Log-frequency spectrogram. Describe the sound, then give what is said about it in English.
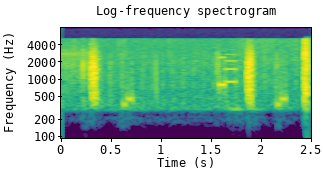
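Courtesy tones from the linked 6-1 and 8-2 repeaters over a tinny radio channel, heard while a prototype repeater is being installed at the repeater site: short electronic beeps, some low two-note chirps and one higher multi-tone sequence, separated by sharp bursts of squelch static. No talking. “And you're hearing the courtesy tone from the 6-1 and you're hearing the courtesy tone from the 8-2, both of them.”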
